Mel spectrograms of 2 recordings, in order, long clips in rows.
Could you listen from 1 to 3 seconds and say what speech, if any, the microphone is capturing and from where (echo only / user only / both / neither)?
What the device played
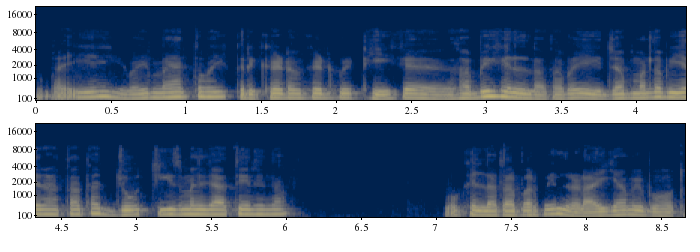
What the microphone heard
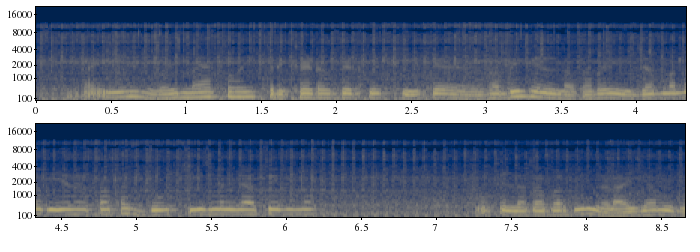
echo only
